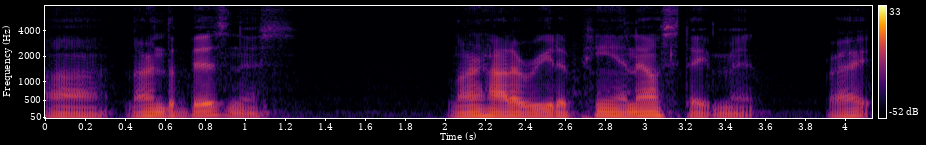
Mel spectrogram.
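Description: A dark, mellow tone delivered in a monotone, flat intonation at a moderate pace. The recording is very clean with a silent background. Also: man. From Sacramento, California. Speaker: music label executive. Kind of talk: interview.

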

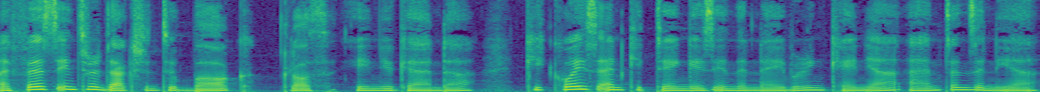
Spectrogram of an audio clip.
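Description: In a South African accent, a woman speaks at a moderate pace with a very deep, low pitch and a dark, mellow tone, the sound dry and close with no echo. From South Africa, Pretoria. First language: Afrikaans. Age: 50s. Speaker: textile writer and podcast host. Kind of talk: scripted narration.

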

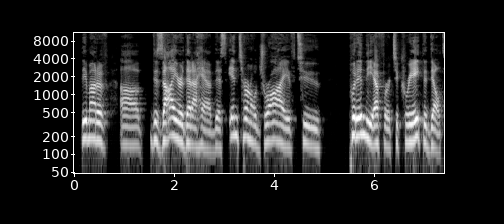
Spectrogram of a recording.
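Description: This is an unremarkable speaking voice with ordinary pitch variation, at a fairly slow pace. The recording is very clean, with a silent background. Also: man. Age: 40s. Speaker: life and money coach podcast host, military chaplain. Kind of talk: motivational monologue.

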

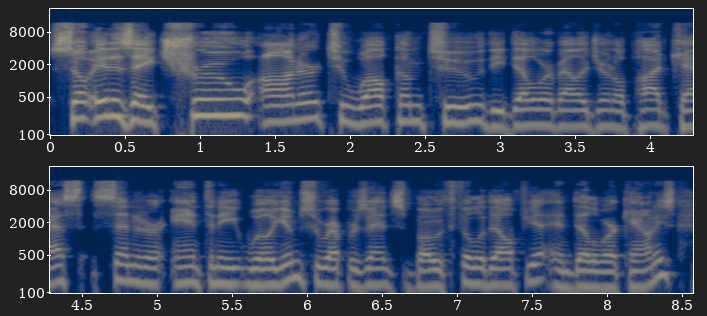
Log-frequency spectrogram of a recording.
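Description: Speaking with an American accent, a man with an ordinary speaking voice and fairly high pitch moves at a fairly quick pace with hardly any pauses, the sound dry and close with no echo. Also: ordinary pitch variation. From rural South Carolina. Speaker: podcast host. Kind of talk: interview.

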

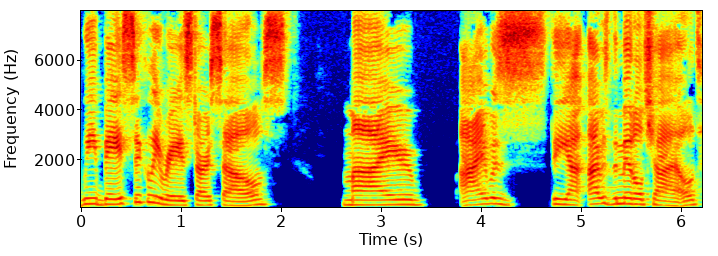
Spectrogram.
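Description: A woman with an American accent at medium pitch, with a bright, sharp tone, ordinary pitch variation and a very slow pace, in a very clean recording with a silent background. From Philadelphia area, US. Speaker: podcast guest. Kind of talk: casual interview.

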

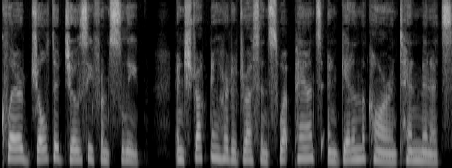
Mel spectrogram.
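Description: Simply plain reading aloud

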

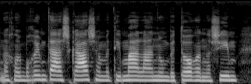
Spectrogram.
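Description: On a very clean recording with a silent background, a woman speaks very fast in a bright, sharp tone. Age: 30s. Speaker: podcast co-host, real estate investment advisor. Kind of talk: podcast interview.

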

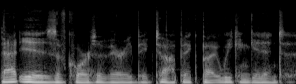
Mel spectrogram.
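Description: In an American accent, a man with a very deep, low pitch talks at a moderate pace in a dark, mellow, somewhat breathy tone with monotone, flat intonation. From California, US (San Jose). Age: 60s. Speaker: podcast host. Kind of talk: scripted monologue introduction.

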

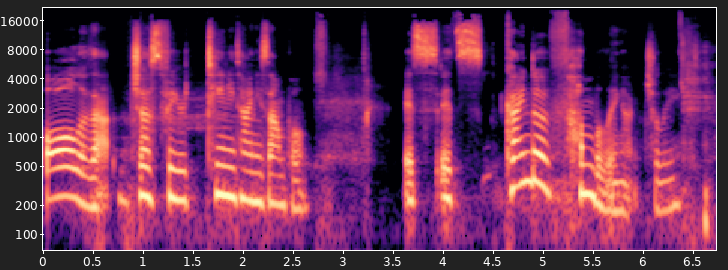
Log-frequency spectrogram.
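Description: A woman speaks at a fairly slow pace with a Scottish accent. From Scotland. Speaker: physicist. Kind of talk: interview.

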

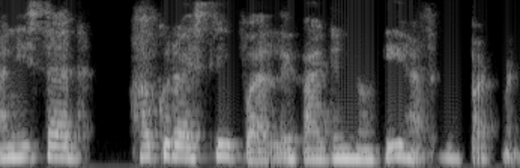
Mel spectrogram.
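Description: A somewhat breathy voice at a fairly quick pace with fairly even intonation. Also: woman. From Dubai, Indian family. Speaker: tech product developer. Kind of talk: casual chat. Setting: in-person group conversation.

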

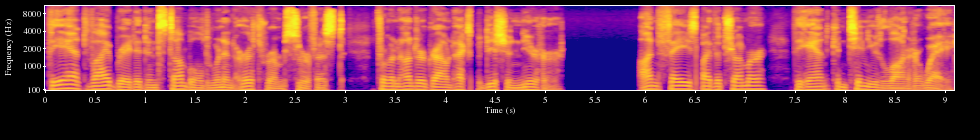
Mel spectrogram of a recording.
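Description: An unremarkable speaking voice at a fairly quick pace, with ordinary pitch variation and very even loudness against a quiet background. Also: man, fairly low pitch for a man. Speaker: podcast host reading a book's first page. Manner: measured, descriptive narration with storyteller's pacing.

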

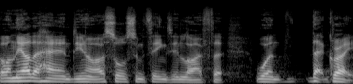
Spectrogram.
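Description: The speaker has a London accent. The recording is very clean, with a silent background. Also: man. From London, England. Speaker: guest preacher. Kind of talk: sermon. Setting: church. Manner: informal, conversational.

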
